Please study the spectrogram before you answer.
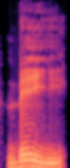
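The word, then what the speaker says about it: day: আমরা প্রচলিতভাবে বা ছোটবেলা থেকে প্রায় ৯৮% মানুষই এই শব্দটাকে ডে উচ্চারণ করে থাকি।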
